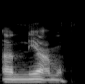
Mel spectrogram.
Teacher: আলিফ লাম আসলে উচ্চারণটা আনিয়াম হয়েছে। এই লাম সাকিনের উচ্চারণটা বাদ হয়ে গেল। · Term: তাশ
